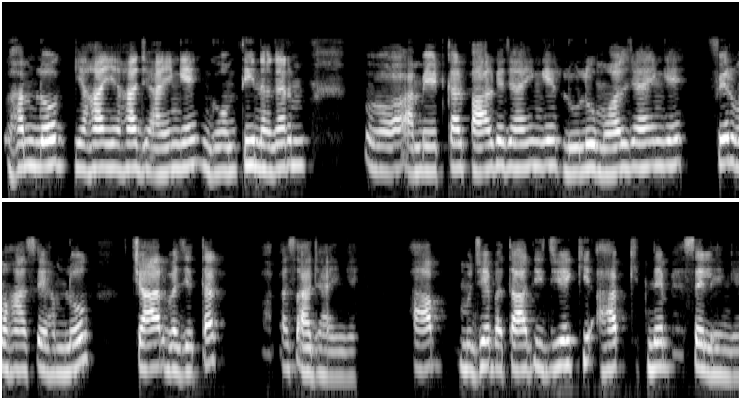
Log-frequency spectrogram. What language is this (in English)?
Urdu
